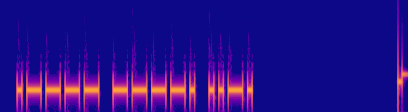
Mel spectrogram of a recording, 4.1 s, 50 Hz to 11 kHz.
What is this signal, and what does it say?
Morse code, heard as a keyed tone, about 25 wpm, 700 Hz. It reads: 19F
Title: Practice QSO - Exchange 2 - Info - 25wpm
